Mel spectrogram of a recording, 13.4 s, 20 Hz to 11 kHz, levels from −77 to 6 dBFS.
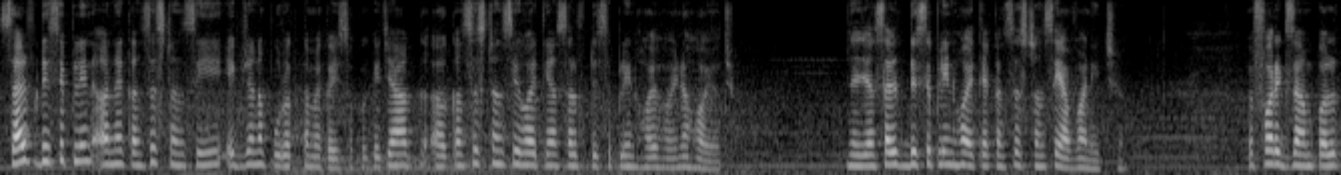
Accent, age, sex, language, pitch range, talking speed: native, 20-39, female, Gujarati, 195-230 Hz, 105 wpm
